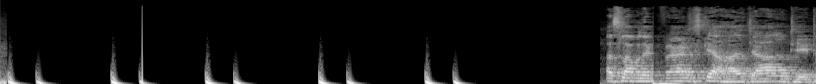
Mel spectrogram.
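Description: Heartbeat sound effect for a logo intro: five double thumps (lub-dub), deep and short, about a second apart, then a pause. About six seconds in, a man's voice begins.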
